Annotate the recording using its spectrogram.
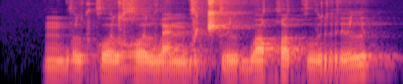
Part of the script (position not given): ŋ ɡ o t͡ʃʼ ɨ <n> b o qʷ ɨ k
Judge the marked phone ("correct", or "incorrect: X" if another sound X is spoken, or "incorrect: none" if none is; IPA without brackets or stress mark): incorrect: l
